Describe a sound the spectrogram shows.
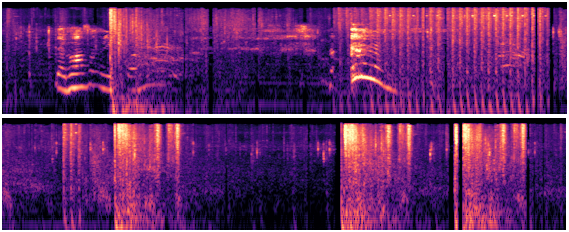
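Shotgun blasts boom sharply now and then.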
